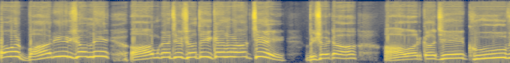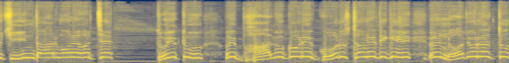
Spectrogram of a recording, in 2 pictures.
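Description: A man uses a cartoonish character voice, pitched extremely high and delivered at a fairly slow pace. Music plays in the background. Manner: bossy, familiar.

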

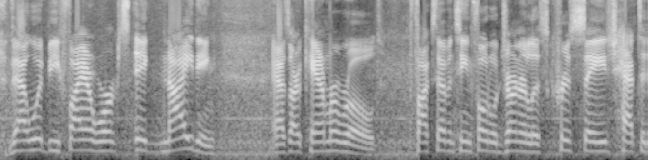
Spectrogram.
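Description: Through noticeable background noise, a man with a high voice and serious tone speaks at a moderate pace, with fairly even intonation and very even loudness. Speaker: field news reporter. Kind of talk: live on-scene TV news report. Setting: outdoors at crash scene, windy. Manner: urgent, fluent, serious.

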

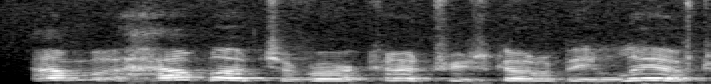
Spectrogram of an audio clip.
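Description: Speech moves at a moderate pace. Audible room echo is present. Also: man. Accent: North Carolina. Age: 70s. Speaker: county commissioner. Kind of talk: public board meeting remarks. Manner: impassioned.

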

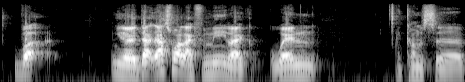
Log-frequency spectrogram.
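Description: Speaking with an English accent, a man keeps a moderate pace and ordinary pitch variation. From England, Nigerian family. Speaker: podcast guest. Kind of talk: casual chat. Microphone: earbuds.

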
